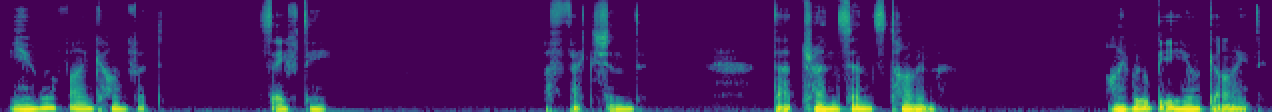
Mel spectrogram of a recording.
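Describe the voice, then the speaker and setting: A man playing a gravelly, hushed vampire suitor. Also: mid-range voice, dry recording, heavily acted. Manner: soft-spoken, slow, formal, drifting into whispers. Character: gentle, flirtatious male vampire, courtly and patient. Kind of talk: ASMR roleplay.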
